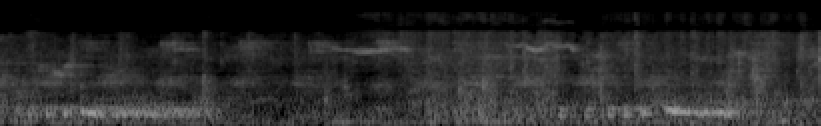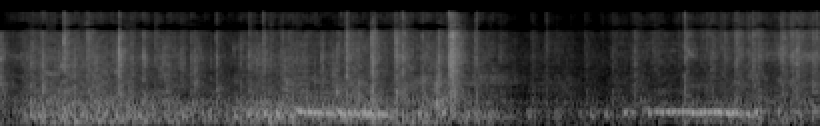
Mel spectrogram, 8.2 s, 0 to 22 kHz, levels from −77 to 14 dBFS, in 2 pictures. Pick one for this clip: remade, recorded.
remade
